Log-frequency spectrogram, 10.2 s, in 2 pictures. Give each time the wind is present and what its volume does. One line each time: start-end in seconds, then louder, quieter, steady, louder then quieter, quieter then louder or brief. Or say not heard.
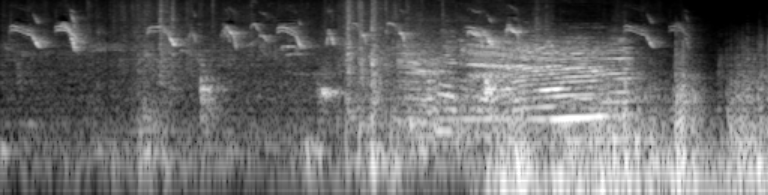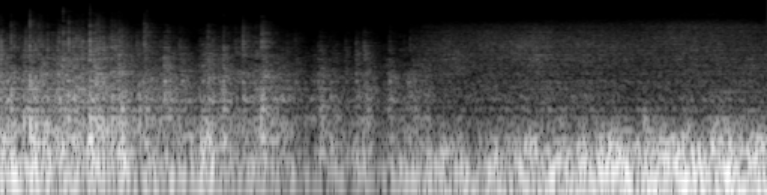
3.1-10.2 quieter then louder.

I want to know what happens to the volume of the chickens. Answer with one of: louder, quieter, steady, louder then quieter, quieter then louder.
louder then quieter.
